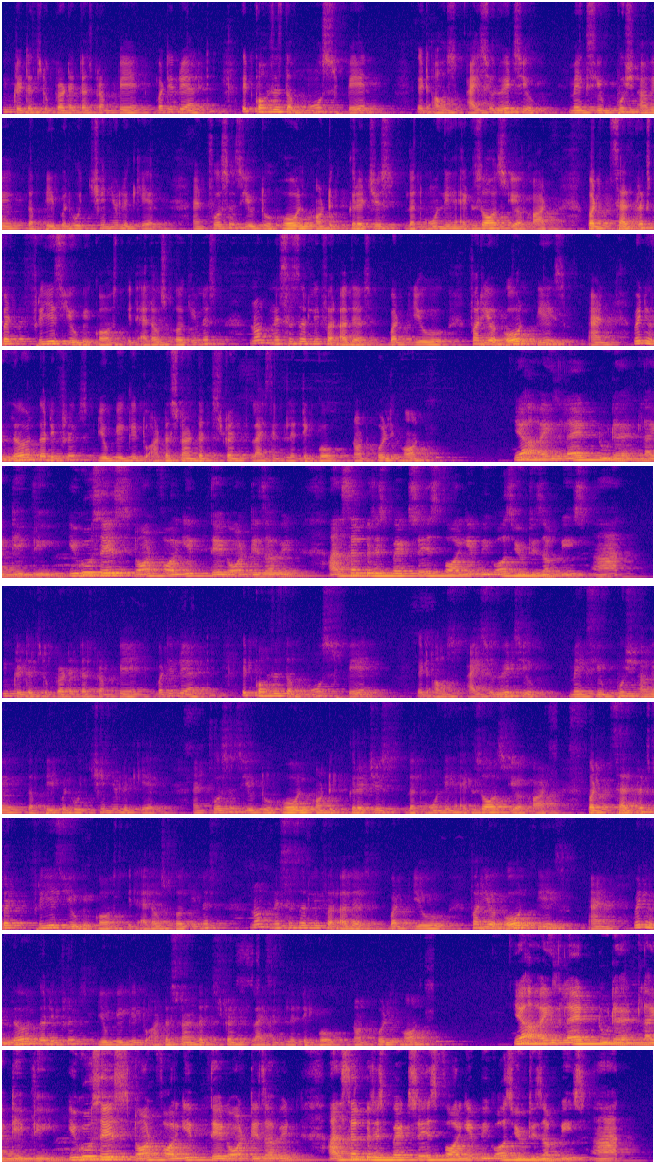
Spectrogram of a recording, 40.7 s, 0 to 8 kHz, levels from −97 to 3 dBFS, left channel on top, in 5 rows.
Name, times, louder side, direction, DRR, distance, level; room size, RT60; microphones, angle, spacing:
voice 1, 0.0-4.6 5.2-6.7 7.1-10.1 10.5-14.9 15.2-16.4 16.7-17.7 18.0-18.9 19.4-21.8 22.2-23.3 23.6-23.9 24.2-29.9, left 1 dB, 60° left, 4.2 m, -29 dB
voice 2, 30.8-40.3, right 2 dB, 80° right, 1.9 m, -24 dB
28.5 x 15.5 x 9.3 m
head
